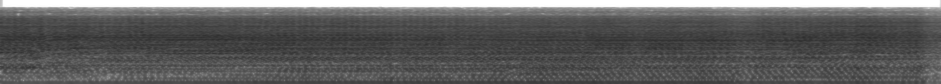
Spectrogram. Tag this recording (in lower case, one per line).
drill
